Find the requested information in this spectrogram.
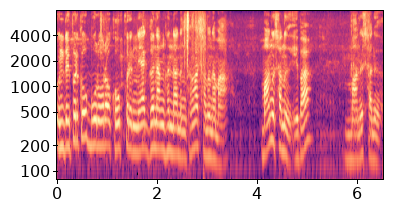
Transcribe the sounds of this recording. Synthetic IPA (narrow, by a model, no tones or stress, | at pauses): und̪ɯjpʰɯɾkowbuɾɔɾawkʰowpʰɯɾɯŋnajaɡɯnaŋɦɯnːanɯŋkʰaŋasanɯnama̰ | manɯsanɯeba | manɯsanɯ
